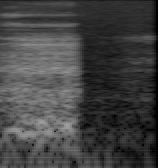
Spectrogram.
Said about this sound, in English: I feel like this mic picks up me breathing. I mean, yeah, if you breathe into it. Or maybe I'm just breathing out of my mouth. I'm a mouth breather.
